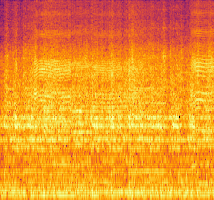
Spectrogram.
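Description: Jazz-rock band playing at full tilt, with drum kit, organ and electric guitar.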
